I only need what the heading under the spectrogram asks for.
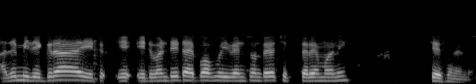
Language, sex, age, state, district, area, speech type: Telugu, male, 18-30, Andhra Pradesh, Eluru, urban, conversation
